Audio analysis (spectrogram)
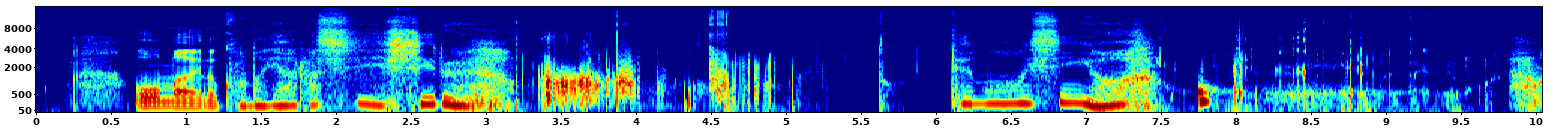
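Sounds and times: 
speech: 0.6 - 3.4, 6.2 - 8.1
wet licking and slurping mouth sounds: 2.9 - 5.3, 6.8 - 10.0.

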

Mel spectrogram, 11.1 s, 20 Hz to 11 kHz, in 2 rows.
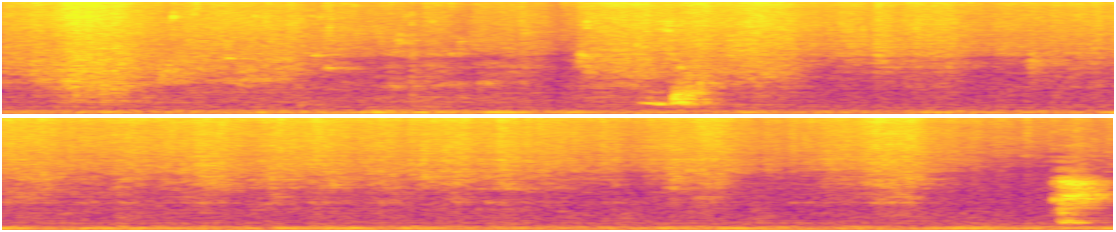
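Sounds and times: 
water poured out to rinse something: 0.0 - 11.1.

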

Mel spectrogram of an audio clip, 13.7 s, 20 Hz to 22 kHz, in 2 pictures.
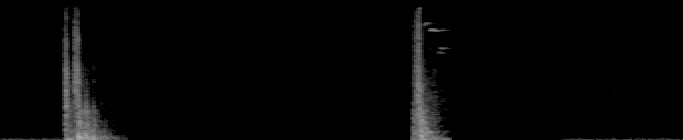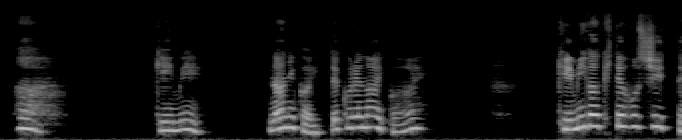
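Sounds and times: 
door handle and door moving: 0.6 - 1.1
speech: 7.0 - 7.3, 8.4 - 8.9, 9.5 - 11.1, 12.4 - 13.6.

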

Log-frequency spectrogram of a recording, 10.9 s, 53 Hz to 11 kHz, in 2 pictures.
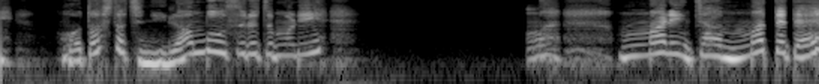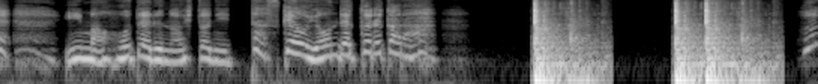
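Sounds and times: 
speech: 0.5 - 2.4, 3.5 - 9.3
hotel room door pushed against a malfunctioning auto-lock: 9.0 - 10.7.

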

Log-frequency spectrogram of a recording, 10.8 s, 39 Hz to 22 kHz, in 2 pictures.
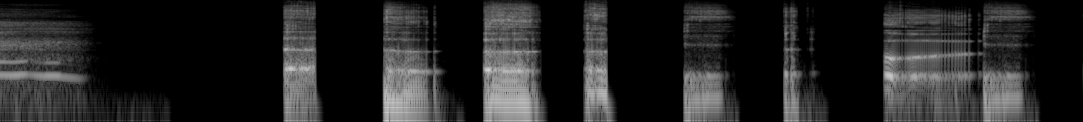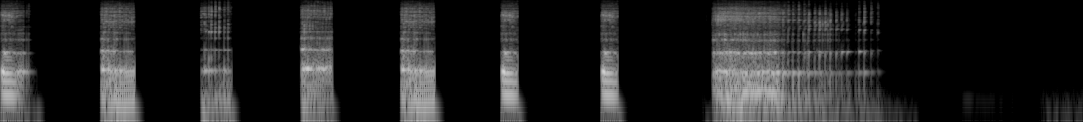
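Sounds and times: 
rhythmic burping: 1.4 - 9.8.

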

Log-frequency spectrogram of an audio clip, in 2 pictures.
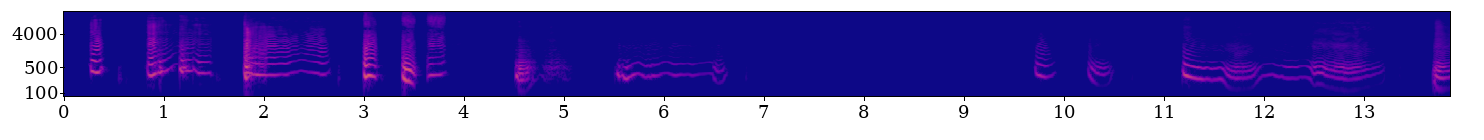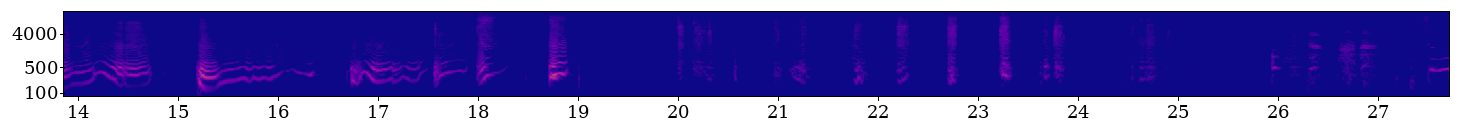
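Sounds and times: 
farts from a bloated stomach after taking medicine: 0.3 - 6.7, 9.7 - 10.5, 11.2 - 19.0, 20.0 - 25.1.

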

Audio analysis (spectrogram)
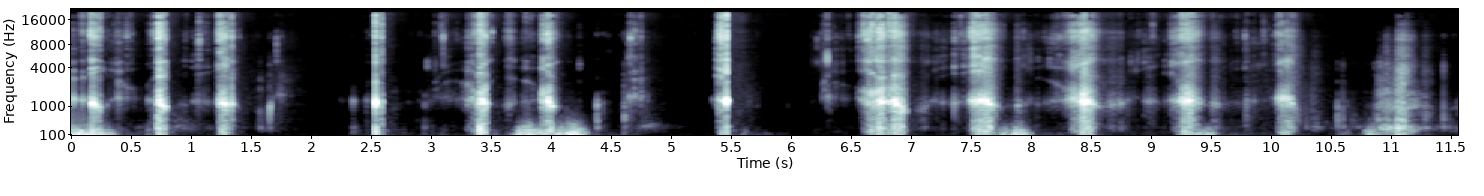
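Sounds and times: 
crunching and chewing Pocky biscuit sticks: 0.1 - 1.4, 2.5 - 4.8, 6.2 - 11.4.

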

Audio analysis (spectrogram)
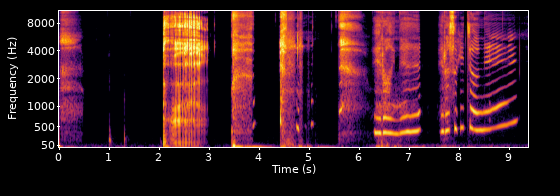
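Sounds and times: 
loud throaty burps: 2.1 - 3.0
speech: 6.4 - 7.0, 7.7 - 8.9.

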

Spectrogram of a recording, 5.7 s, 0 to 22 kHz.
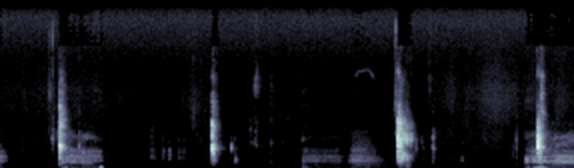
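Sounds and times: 
soft wet kissing smacks: 0.6 - 0.8, 3.9 - 4.3, 5.3 - 5.5.

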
